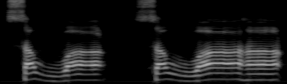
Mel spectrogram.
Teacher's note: ونفس وما، میم کو لمبا کریں گے، الف مدہ ہے، تو واو کے اوپر شد ہے، اس وجہ سے یہاں پر نبر کریں گے، یعنی آواز کو بلند کریں گے باقی حروف کی نسبت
